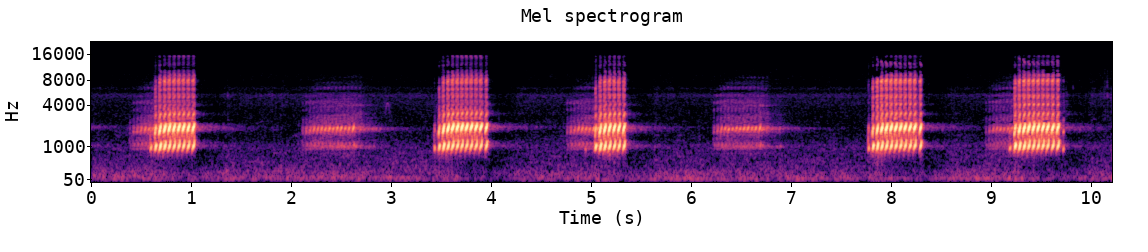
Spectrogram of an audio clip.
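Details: On a humid night in Connecticut, a male tree frog sitting in a tree calls to his mate with loud, buzzy pulsed trills in quick bursts at uneven intervals; softer trills suggest a second, more distant frog answering.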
